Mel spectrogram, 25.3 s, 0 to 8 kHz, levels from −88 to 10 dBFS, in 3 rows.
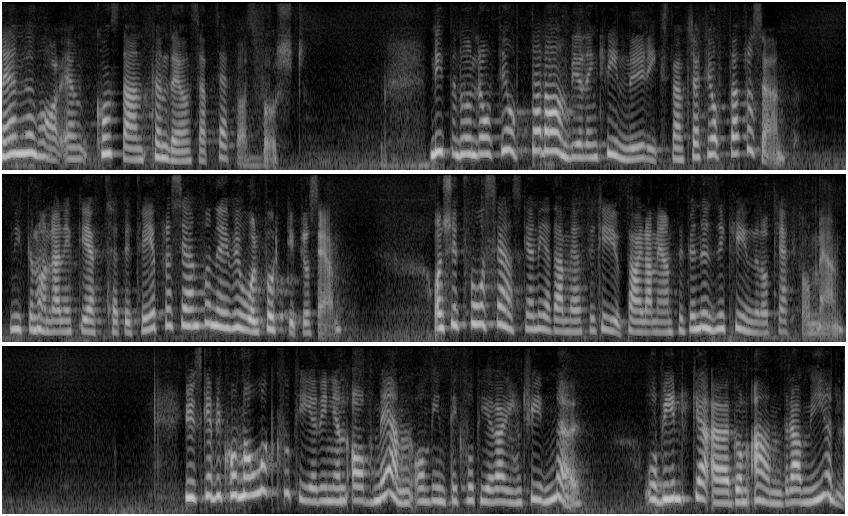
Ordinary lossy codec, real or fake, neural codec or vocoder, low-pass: none; fake; codec, 16 kHz, 1 kbps, X-Codec, HuBERT features, trained on balanced general audio; none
